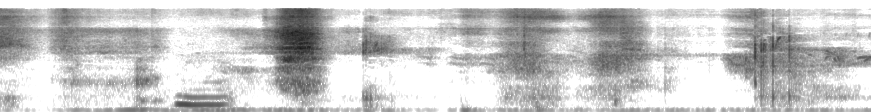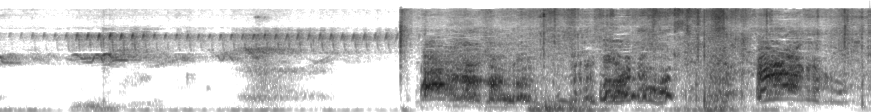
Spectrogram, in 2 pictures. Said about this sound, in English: And the dog touched the electrical gate, got shocked and barked off, and then the donkey was laughing at it.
